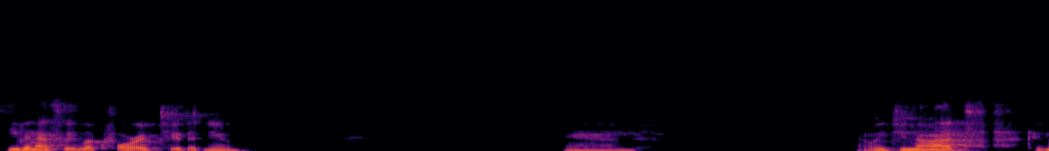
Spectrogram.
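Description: A woman speaks calmly and softly, close to a microphone, with pauses.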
